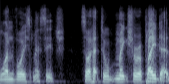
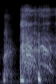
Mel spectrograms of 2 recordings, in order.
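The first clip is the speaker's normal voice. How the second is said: high squeaky laugh; 10 dB quieter than usual. Real, not acted. Laugh after admitting fault.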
